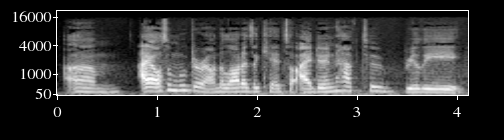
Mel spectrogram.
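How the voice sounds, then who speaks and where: A woman's voice: fairly low pitch, fairly quick, fairly bright tone. A young woman from Ethiopia, a student union coordinator, chatting in a rambling, laughing way on campus radio. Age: young adult. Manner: rambling, laughing asides, many "like"s. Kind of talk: casual radio chat.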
